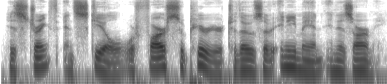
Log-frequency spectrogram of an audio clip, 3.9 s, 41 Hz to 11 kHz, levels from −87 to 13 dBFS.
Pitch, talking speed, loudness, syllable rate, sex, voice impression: 95 Hz, 230 wpm, -18 LUFS, 5.7 syllables/s, male, masculine, adult-like, tensed, powerful, hard, clear, raspy, calm, mature, reassuring, wild, lively, strict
